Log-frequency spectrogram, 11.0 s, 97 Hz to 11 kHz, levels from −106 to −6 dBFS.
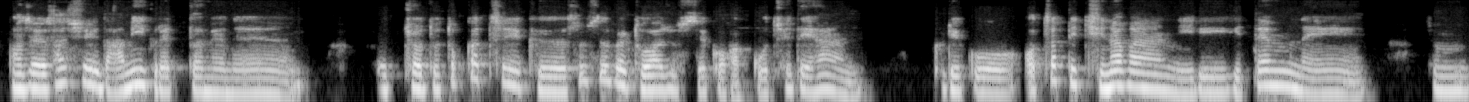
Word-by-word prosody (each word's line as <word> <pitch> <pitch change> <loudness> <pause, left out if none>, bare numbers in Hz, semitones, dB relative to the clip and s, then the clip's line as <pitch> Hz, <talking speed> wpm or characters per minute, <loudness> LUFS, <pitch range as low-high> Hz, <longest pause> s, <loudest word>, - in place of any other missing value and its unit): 맞아요. 180 -1 +5
사실 230 +3 +2
남이 180 +7 +3
그랬다면은 150 - -3 0.6
그 170 - -2
저도 175 -1 +2
똑같이 245 -8 -2
그 160 -5 +2
수습을 225 +3 0
도와줬을 170 -4 +2
것 - - -2
같고 110 +3 -4
최대한 165 -5 -2 0.5
그리고 155 -5 -2
어차피 260 -4 0
지나간 190 -6 +3
일이기 150 +1 -3
때문에 150 -11 0 0.5
좀 160 -2 -3
170 Hz, 260 characters per minute, -23 LUFS, 150-205 Hz, 0.6 s, 맞아요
